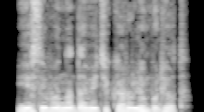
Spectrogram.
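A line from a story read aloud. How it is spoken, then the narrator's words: Sigh. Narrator (Russian): вздохнул Фипче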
